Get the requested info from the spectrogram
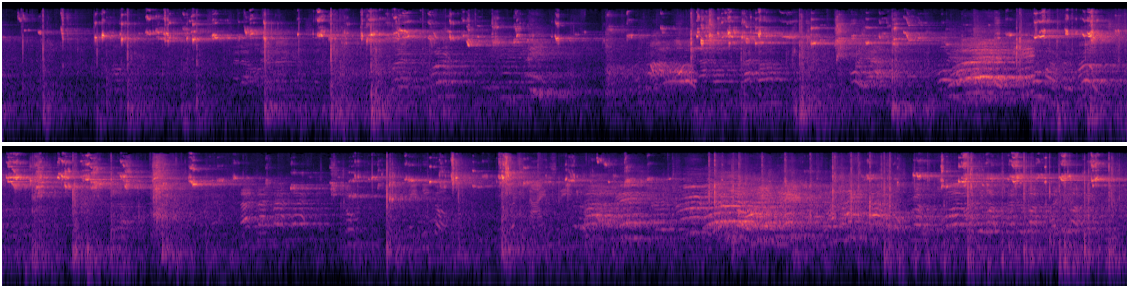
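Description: A basketball bouncing on a hardwood gym floor in irregular sharp knocks, under players' voices calling out across the gym.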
